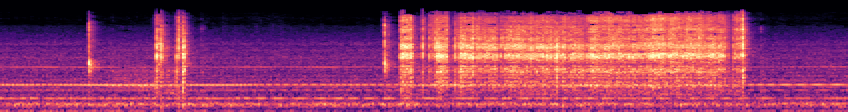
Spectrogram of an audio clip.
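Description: MIG welder arc: three brief crackles in the first second and a half, then a steady crackling sizzle for about two and a half seconds as a weld bead is run, cutting off suddenly, over a steady hum.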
